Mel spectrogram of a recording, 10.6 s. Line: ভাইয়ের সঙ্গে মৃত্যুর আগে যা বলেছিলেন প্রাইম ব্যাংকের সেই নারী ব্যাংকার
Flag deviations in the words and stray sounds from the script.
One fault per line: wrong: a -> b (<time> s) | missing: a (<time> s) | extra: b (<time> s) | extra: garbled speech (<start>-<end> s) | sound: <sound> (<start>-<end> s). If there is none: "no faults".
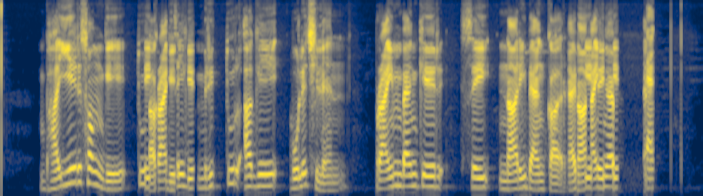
extra: garbled speech (2.1-2.9 s)
missing: যা (4.0 s)
extra: garbled speech (8.5-9.3 s)
sound: laugh (9.7-9.8 s)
